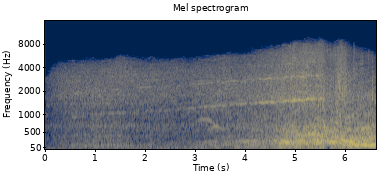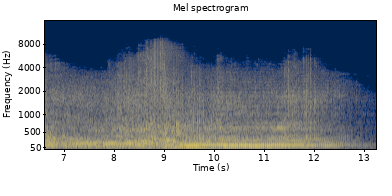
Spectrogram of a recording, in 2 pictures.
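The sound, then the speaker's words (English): Powerful Funny Car drag-racing engines of Ronnie Picardo and Dennis Priddle roar loudly in the final race of the first round, building from a rumbling idle to a thunderous, crackling blast that sweeps upward in pitch and holds for several seconds with no talking. “The final race in this first round of Funny Car is between Ronnie Picardo and Dennis Priddle, the winner to take on Gene Snow.”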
